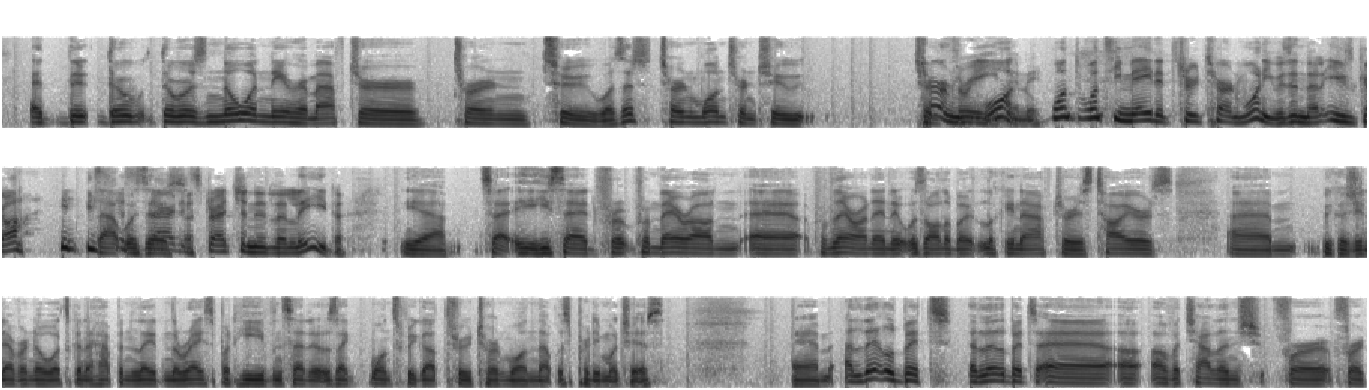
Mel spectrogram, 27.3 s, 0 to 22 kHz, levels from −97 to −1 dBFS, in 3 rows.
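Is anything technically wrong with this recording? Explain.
Yes. Gain pumping runs through the whole clip. The gain swings by around 10 dB. The likely cause is input gain set far too high, with a fast limiter clamping down on every peak.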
